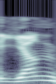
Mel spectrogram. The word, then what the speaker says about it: Jung: So, for those of you that didn't watch originally, they're the Young Dragons, except it's spelled J-U-N-G, because it's WCW, you know, just weird.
